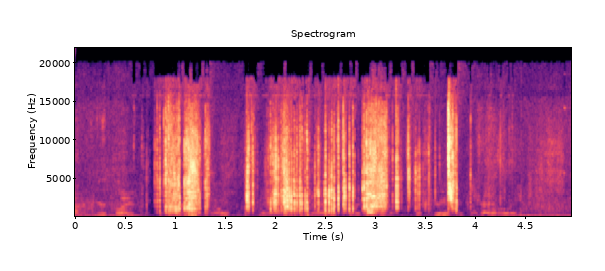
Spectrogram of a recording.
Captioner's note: tape screeching; men chattering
